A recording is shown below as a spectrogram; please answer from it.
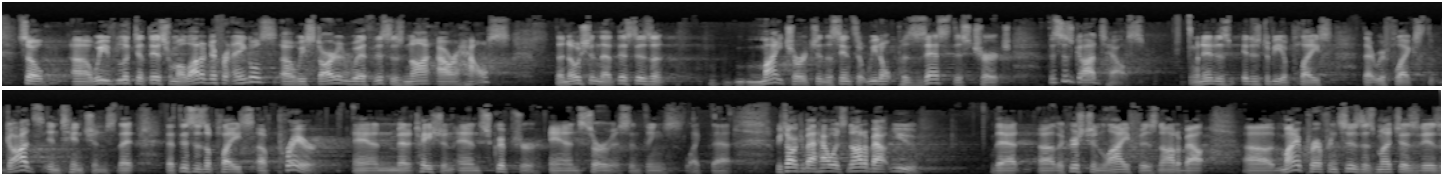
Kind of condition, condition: setting, large echoing room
